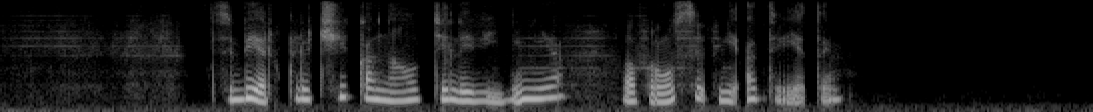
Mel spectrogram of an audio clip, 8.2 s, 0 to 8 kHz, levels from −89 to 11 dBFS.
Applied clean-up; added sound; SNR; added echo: neural diffusion model UNIVERSE++.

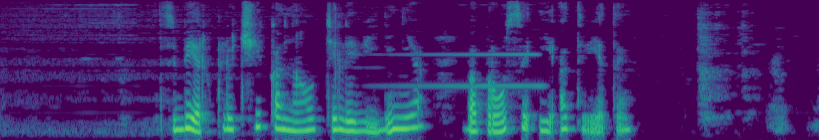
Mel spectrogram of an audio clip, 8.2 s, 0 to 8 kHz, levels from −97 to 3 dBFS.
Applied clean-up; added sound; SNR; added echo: classical method Wiener filter.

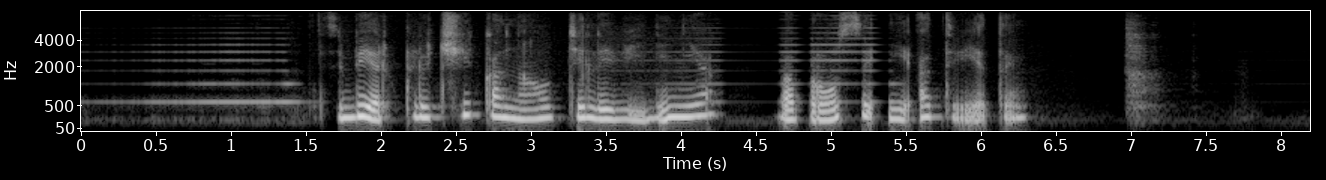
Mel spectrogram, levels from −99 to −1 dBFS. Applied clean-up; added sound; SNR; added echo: neural mask model RNNoise.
